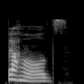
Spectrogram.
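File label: "beholds", British English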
